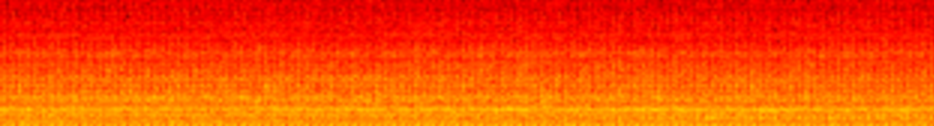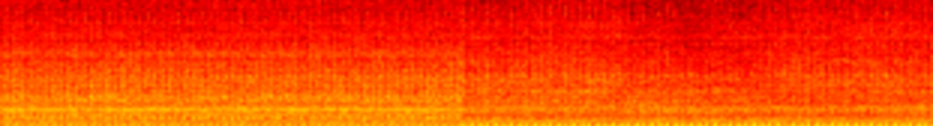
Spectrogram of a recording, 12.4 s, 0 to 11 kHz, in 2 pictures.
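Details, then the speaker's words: Ridgid 5700 W generator (RD905712), Yamaha MZ300 engine, dump find with 1500 hours; started first pull on a cold day, warming up before load: even steady single-cylinder beat, no misses or hunting; normal running. "for something that was thrown away and has 1500 hours on it this thing's doing pretty good it started first pull engine sounds good and the power head seems to be doing a good job as well"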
